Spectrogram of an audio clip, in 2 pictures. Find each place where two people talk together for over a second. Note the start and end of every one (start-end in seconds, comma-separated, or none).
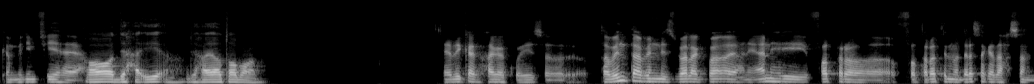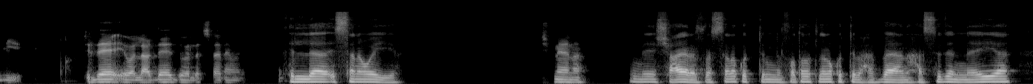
none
